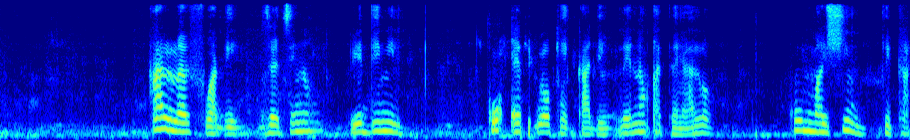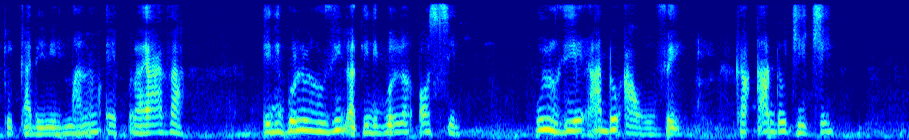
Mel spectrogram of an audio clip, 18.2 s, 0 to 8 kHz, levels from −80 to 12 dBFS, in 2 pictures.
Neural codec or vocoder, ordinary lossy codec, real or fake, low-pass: codec, 24 kHz, 1.5 kbps, HILCodec; MP3, 64 kbps; fake; 7.2 kHz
